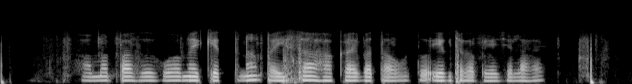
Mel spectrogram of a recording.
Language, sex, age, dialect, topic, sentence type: Magahi, female, 56-60, Central/Standard, banking, question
